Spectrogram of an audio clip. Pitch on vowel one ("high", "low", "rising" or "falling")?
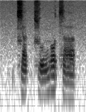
low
